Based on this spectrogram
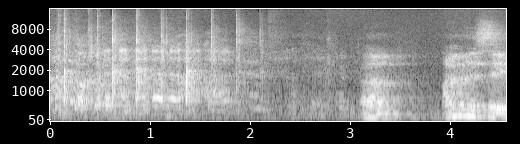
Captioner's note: applause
